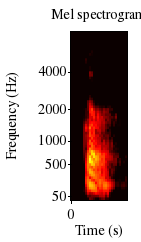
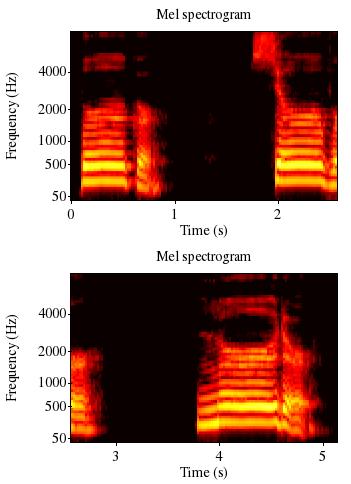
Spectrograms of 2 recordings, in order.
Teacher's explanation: we have the stir sound at the beginning, burr, and then we have a schwa R at the end, ger. So it's going to be shorter and softer and lower in pitch.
